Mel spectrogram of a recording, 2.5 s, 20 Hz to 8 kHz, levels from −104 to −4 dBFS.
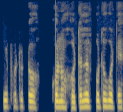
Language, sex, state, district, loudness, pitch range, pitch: Bengali, male, West Bengal, Malda, -20 LUFS, 160-170 Hz, 165 Hz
